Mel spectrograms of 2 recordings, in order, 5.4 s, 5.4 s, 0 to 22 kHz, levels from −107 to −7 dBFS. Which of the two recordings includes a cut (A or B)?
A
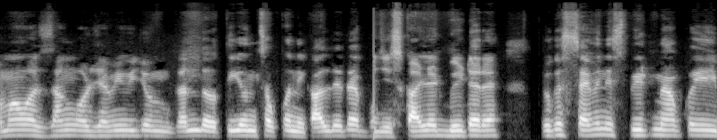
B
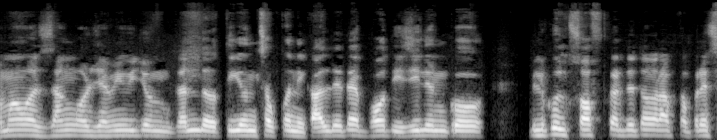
A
